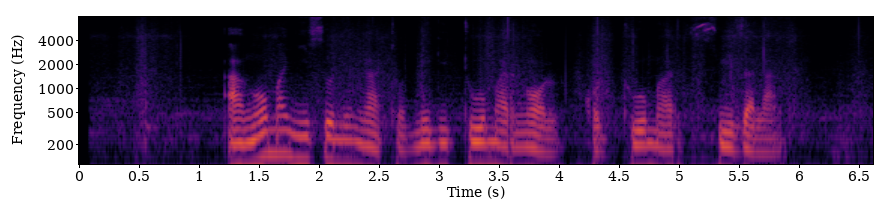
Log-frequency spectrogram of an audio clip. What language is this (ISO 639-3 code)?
luo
